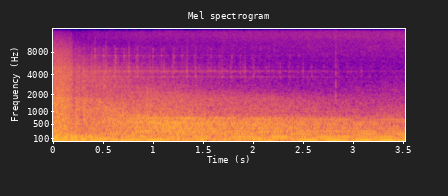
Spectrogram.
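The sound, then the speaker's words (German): An explosion with a huge jet of flame on a car park: a loud blast at the start that turns into a sustained, deep roaring rumble with no voices. “Plötzlich schoss auf dem Parkplatz neben dem grünen Baum eine riesige Stichflamme empor. Dann folgte ein gewaltiger Knall.”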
